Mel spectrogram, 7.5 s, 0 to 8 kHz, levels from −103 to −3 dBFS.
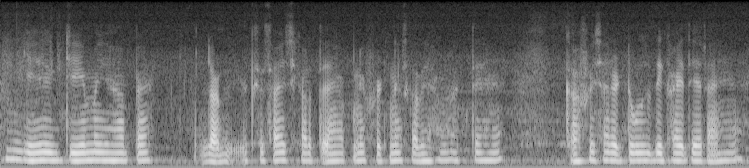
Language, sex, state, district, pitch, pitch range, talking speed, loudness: Hindi, male, Bihar, Muzaffarpur, 140 Hz, 135-145 Hz, 175 wpm, -21 LUFS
